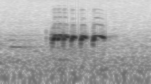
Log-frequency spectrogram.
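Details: Single short phrase of local zebra dove song meant to draw an answer from other birds: four quick, rolling coo notes, the last slightly drawn out, in a quiet background.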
